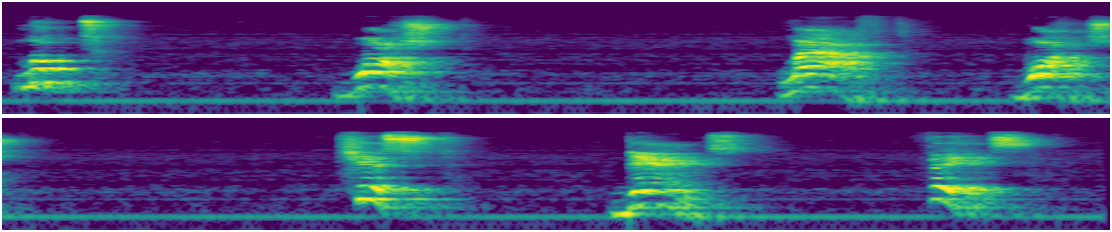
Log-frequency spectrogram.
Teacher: the t sound is voiceless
